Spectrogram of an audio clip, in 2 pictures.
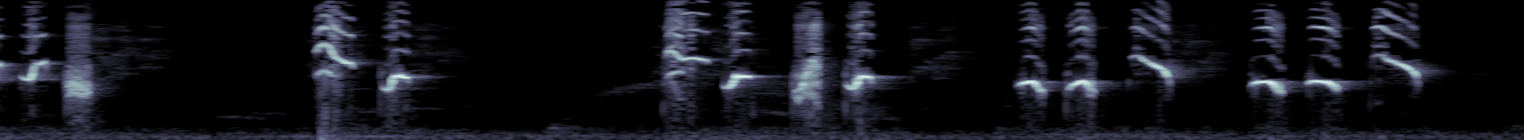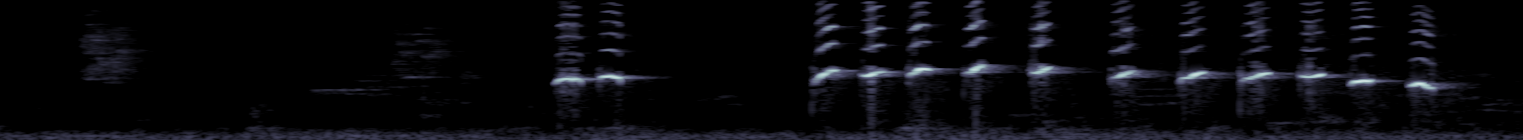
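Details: Greater green leafbird song meant to stimulate other leafbirds into singing: varied sharp whistled notes and chirps in clusters, a pause, then a run of evenly spaced slurred whistles, clean background.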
